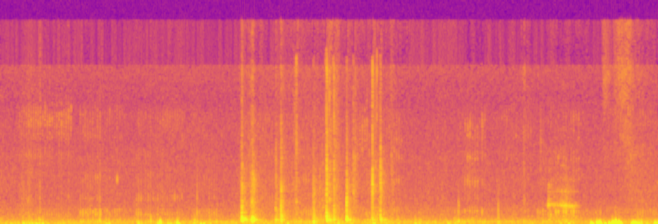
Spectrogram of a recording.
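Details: Black cat sunbathing in the morning sun, purring quietly: a soft, low, continuous rumble under faint room noise, with a few brief clicks and rustles near the middle and end.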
